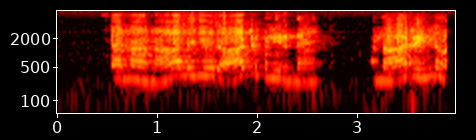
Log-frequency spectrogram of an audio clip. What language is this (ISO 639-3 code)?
tam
